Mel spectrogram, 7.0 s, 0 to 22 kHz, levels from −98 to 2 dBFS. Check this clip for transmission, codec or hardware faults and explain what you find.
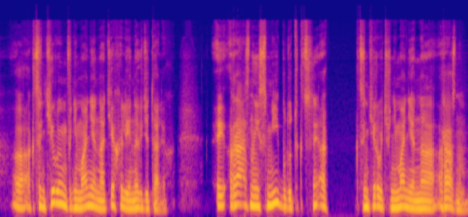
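There are two kinds of transmission fault here, both from packets arriving late, and nothing is actually lost in either case.

Short stalls from a late packet show up at 3.59 s, 4.60 s and 4.66 s. Each time a packet missed its slot, the jitter buffer ran dry, and the receiver held the last bit of speech until the packet arrived. The holds are about 30 ms, 40 ms and 30 ms. You hear a syllable drag slightly, with a slight buzz or dip, and then the speech carries on from exactly where it paused.

A call audio freeze runs from 4.91 s to 5.35 s. It sounds like the receiver stretched the last sound briefly, then went silent for about 400 ms, 420 ms in all. The likely cause is packets held up in transit long enough to empty the jitter buffer. Once they arrived, the speech resumed from the same spot, so the effect is an inserted gap rather than a dropout.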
